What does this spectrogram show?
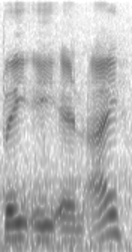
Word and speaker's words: Benalla: Now Benalla, spelled B-E-N-A, and the locals pronounce it Bena.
